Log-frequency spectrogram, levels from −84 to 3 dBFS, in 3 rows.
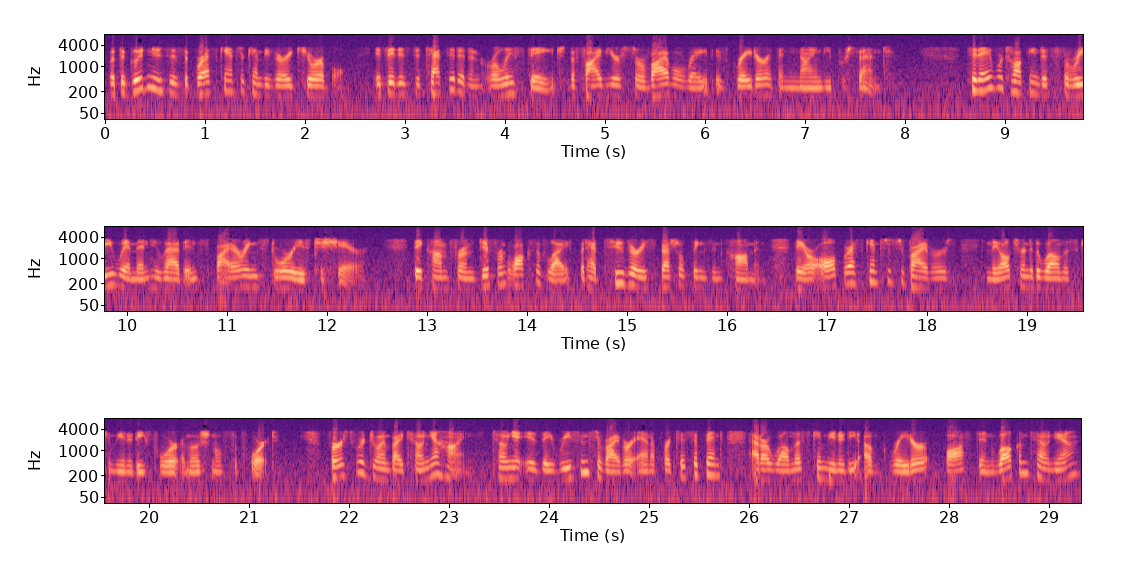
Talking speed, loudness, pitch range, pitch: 195 wpm, -14 LUFS, 140-175 Hz, 155 Hz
